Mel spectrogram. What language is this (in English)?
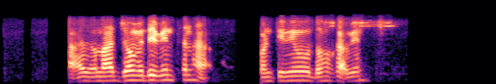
Santali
